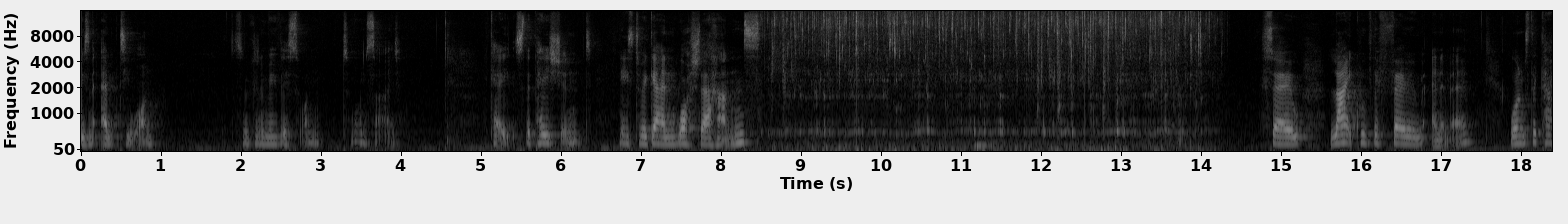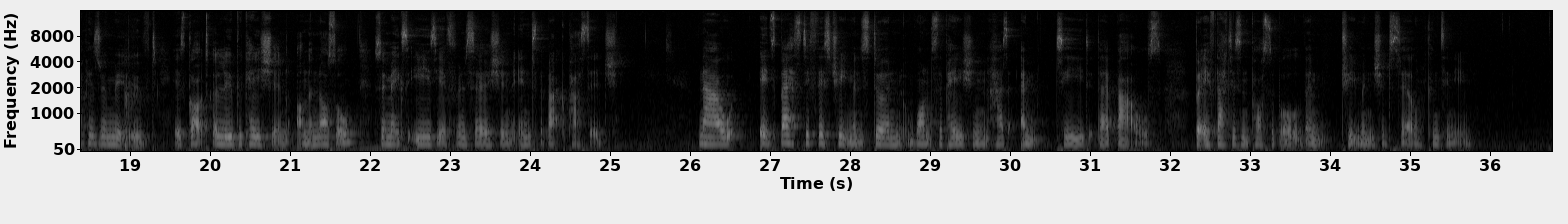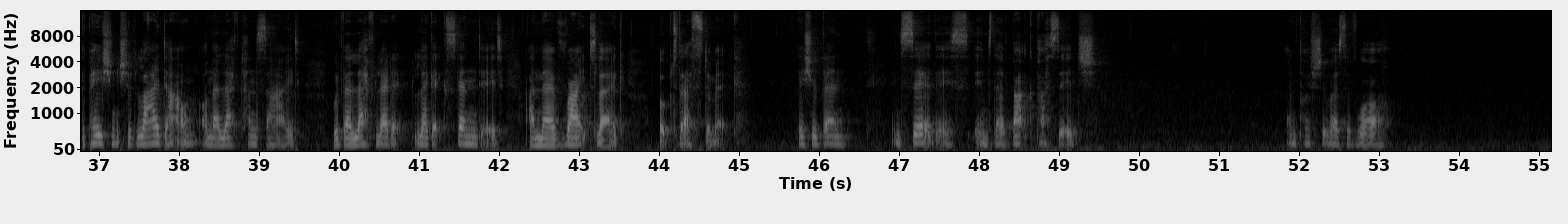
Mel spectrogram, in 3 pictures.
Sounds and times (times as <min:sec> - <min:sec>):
Sink (filling or washing): 0:08.4 - 0:14.4
Water: 0:08.4 - 0:14.4
Water tap, faucet: 0:08.4 - 0:14.4.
